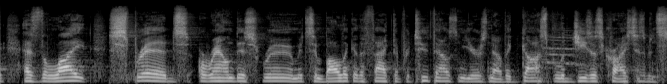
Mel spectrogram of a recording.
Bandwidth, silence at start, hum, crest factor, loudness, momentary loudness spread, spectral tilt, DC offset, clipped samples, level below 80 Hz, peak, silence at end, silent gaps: 17 kHz; 0 s; none; 18 dB; -22 LUFS; 9 LU; -4 dB/octave; under 0.1%; under 0.1%; -64 dBFS; -4 dBFS; 0 s; none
